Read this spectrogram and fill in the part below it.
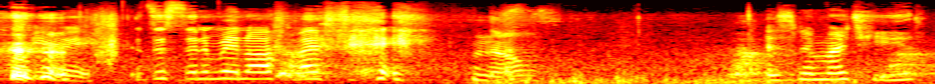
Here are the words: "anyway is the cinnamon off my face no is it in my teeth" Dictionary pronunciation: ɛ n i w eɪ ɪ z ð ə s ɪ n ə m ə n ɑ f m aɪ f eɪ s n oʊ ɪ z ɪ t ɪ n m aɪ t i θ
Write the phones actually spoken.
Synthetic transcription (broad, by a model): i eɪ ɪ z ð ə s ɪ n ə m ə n ɑ f m aɪ f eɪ n oʊ ɪ z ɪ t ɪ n m aɪ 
